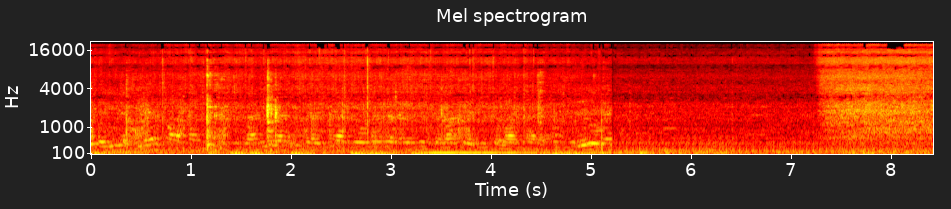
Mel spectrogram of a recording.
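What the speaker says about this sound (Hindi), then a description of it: "तो यहाँ पे हमारे दाल में तड़का लग गया है, जीरा, सूखी मिर्ची और थोड़ा सा प्याज" Oil sizzles and crackles steadily in a hot pan as cumin, dried red chillies and a little onion are tempered for dal, with a few sharp pops early on, then the hiss carries on alone near the end.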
